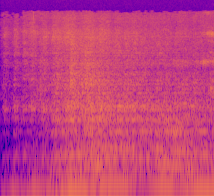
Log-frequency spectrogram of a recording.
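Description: A car outside running with a steady low rumble, heard from indoors, swelling in over the first half second.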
